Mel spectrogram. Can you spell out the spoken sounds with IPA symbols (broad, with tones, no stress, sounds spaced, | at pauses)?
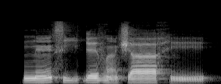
n ɛ̃˨˦ s i˨ ɗ ɛ˦ v ã˨ ʃ aː˦ h eː˨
